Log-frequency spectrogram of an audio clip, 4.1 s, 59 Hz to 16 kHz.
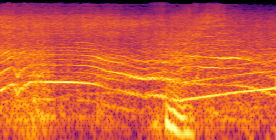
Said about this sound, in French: Livre à glisser à la vitesse d'une Formule 1, livre qui peut se résumer en un bruit et pas n'importe lequel, celui du moteur de la dernière Ferrari piloté par Michael Schumacher.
